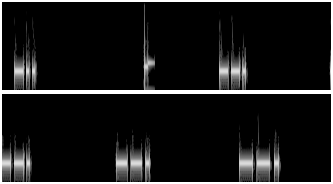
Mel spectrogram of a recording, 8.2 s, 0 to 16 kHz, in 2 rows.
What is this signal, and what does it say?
Morse code, heard as a keyed tone, about 30 wpm, spaced as for 7 wpm, 700 Hz. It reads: D GGGG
